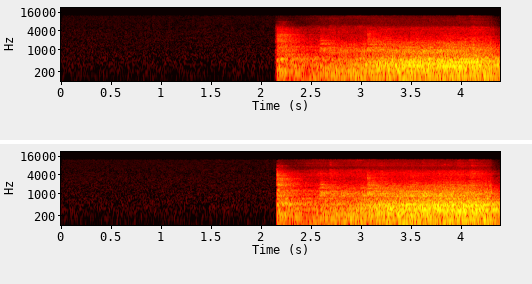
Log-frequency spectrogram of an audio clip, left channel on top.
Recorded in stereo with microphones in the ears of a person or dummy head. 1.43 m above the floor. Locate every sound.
2.2 s a sliding door: 20° right (ahead or behind), 0.9 m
